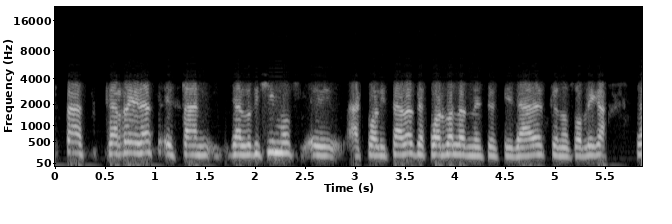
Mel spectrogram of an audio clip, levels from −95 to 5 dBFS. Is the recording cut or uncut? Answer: uncut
